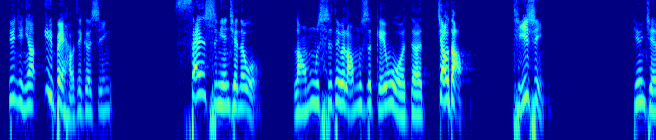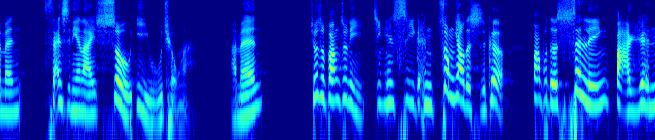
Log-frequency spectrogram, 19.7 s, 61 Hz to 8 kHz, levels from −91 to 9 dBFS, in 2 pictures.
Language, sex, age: Chinese, male, 50-69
